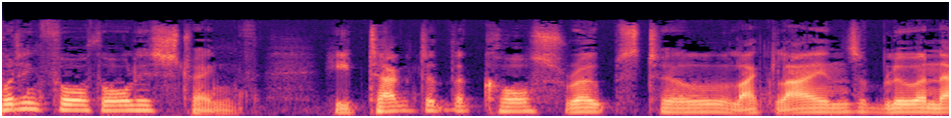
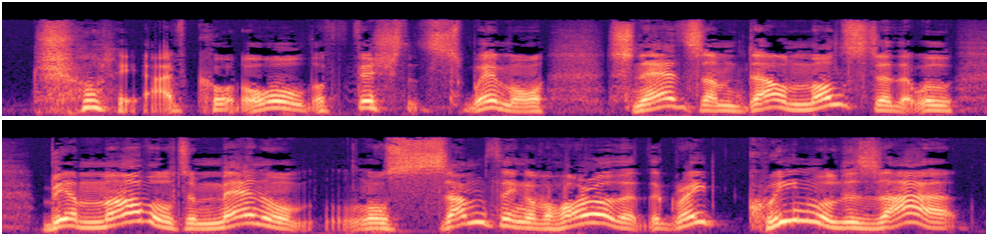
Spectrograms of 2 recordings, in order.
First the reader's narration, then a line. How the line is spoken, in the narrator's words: laughed and said to himself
